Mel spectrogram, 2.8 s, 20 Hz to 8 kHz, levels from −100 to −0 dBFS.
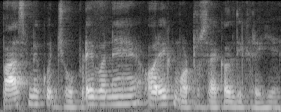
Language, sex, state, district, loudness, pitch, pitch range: Hindi, male, Uttar Pradesh, Jyotiba Phule Nagar, -22 LUFS, 110 Hz, 105-155 Hz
